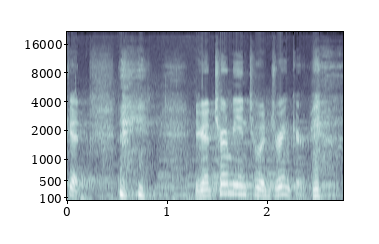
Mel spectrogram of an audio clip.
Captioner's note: laughs; laughs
